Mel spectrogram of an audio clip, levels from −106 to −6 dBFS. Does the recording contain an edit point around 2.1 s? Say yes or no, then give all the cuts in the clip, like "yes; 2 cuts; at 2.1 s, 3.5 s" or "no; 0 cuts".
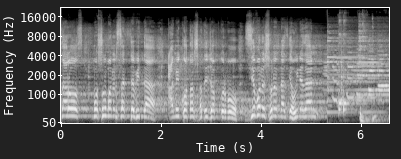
no; 1 cut; at 5.3 s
